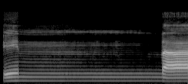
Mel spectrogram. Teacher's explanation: জবরের বামে খালি আলিফ মদের হরফ এক আলিফ টান দিতে হবে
